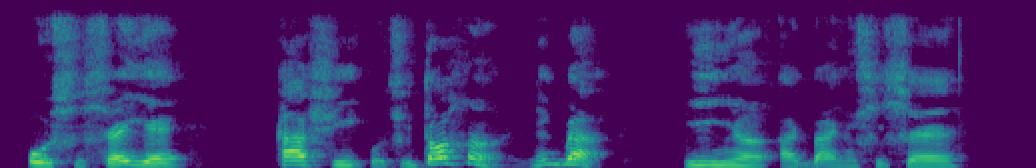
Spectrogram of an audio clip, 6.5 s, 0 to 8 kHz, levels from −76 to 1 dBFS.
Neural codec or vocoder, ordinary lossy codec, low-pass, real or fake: vocoder, 24 kHz, 100 mel bands, Vocos; none; 7.2 kHz; fake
